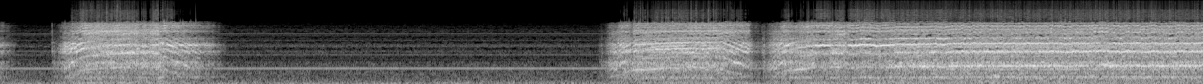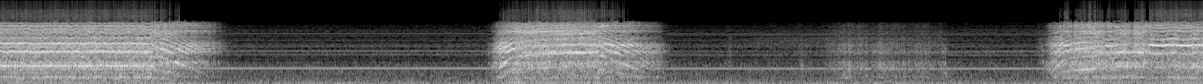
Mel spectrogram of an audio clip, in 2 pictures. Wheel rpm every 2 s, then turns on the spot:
130, 10, 20, 110, 210, 210, 170, 0, 110, 10, 10, 150.
20-22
